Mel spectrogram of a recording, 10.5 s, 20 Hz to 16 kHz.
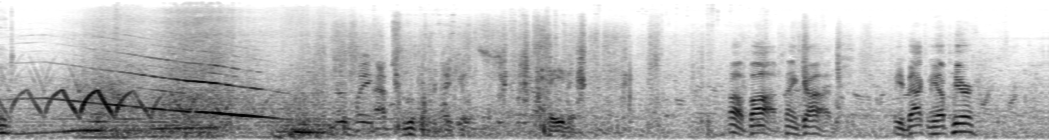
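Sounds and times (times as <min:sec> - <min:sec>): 
long steady siren tones gliding downward: 0:00.0 - 0:03.8, 0:06.0 - 0:10.4
police car sirens wailing as police cars arrive at a pier: 0:00.0 - 0:04.9, 0:06.4 - 0:10.4
speech: 0:04.0 - 0:06.1, 0:07.3 - 0:09.9.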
